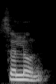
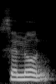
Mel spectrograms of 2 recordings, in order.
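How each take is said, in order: Both takes have the same delivery.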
